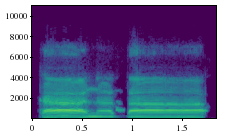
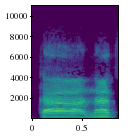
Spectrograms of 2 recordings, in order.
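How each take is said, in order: First: The vowel after t is held long. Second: There is no vowel after the t. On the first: The dual alif is present. The speaker calls it right. "Panjang dikit ya" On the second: The dual alif is lost entirely. The speaker calls it wrong. "apalagi kalau misalkan taknya disukun"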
